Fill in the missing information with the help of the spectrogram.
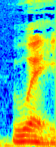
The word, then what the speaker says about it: Huet: Henri Huet, how do I pronounce that? Huet? – Way, yeah.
